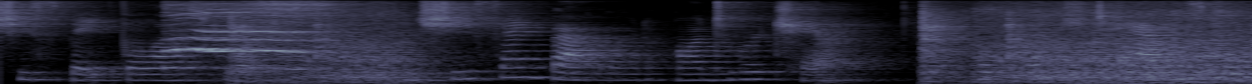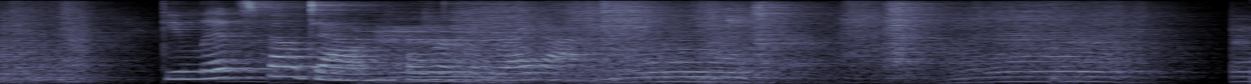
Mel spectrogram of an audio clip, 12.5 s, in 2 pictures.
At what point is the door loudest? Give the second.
6 s.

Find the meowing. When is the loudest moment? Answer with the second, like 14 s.
1 s.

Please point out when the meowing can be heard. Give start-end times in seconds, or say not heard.
0.8-2.0, 8.2-8.7.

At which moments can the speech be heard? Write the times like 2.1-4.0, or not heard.
0.0-9.4.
